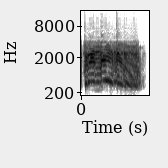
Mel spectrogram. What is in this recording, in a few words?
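Italian attack position mood med, speech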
